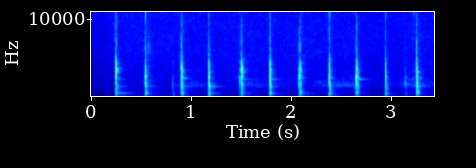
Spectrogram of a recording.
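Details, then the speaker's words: 12 V wind turbine rated 400 W with loose blades, turned by hand with the blades off and the camera close: a sharp click about three times per rotation-paced second. The back bearing feels collapsed and is suspected of possibly destroying the generator. "it feels like the back bearing has collapsed that could have destroyed the generator"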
